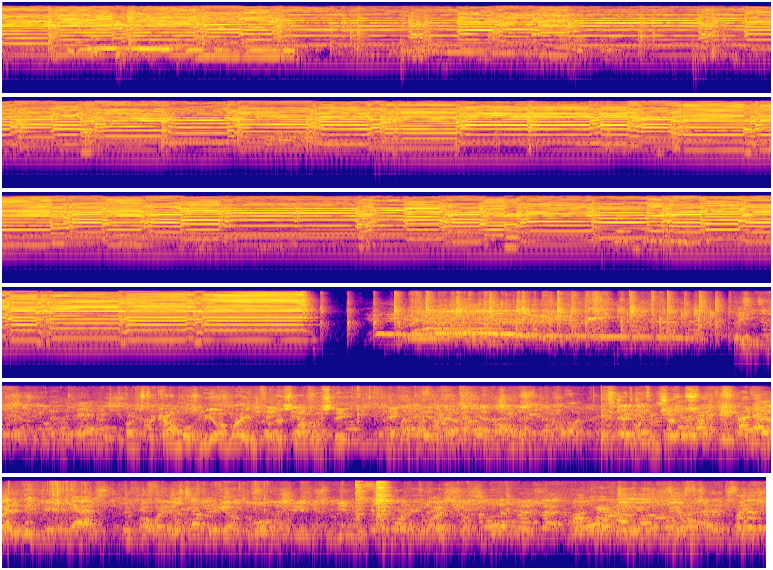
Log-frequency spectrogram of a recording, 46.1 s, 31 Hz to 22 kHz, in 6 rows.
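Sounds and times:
bagpipe playing a tune: 0.0s - 26.3s, 44.1s - 46.0s.

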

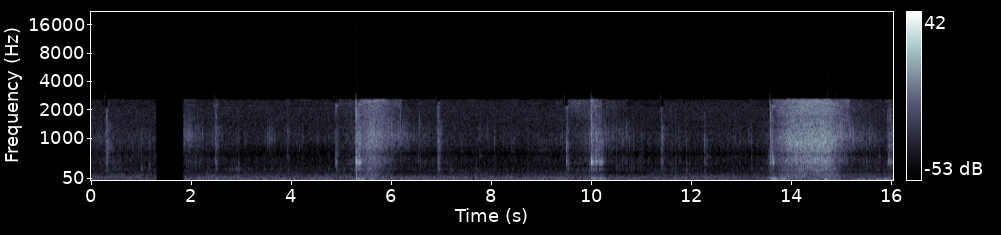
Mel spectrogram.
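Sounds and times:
water mister spraying hiss: 13.6s - 15.3s.

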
